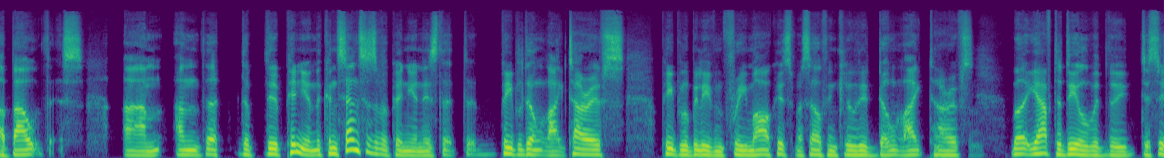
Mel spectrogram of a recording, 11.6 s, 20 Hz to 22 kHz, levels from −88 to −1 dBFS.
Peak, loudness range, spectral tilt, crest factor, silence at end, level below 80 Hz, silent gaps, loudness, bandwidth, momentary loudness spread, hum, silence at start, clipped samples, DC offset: 0 dBFS; 1 LU; -6 dB/octave; 16 dB; 0 s; -48 dBFS; none; -17 LUFS; 17 kHz; 8 LU; none; 0 s; under 0.1%; under 0.1%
